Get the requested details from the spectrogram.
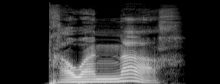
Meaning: inflection of nachtrauern: 1. first/third-person plural present 2. first/third-person plural subjunctive I
- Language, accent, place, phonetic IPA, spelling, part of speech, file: German, Germany, Berlin, [ˌtʁaʊ̯ɐn ˈnaːx], trauern nach, verb, De-trauern nach.ogg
